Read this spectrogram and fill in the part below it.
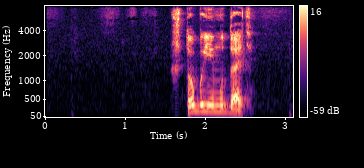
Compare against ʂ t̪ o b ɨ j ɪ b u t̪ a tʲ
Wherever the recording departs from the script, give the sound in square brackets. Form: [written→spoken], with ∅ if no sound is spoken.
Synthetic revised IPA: ʂ t̪ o b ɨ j ɪ [b→m] u [t̪→d̪] a tʲ

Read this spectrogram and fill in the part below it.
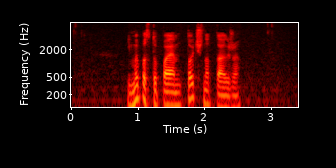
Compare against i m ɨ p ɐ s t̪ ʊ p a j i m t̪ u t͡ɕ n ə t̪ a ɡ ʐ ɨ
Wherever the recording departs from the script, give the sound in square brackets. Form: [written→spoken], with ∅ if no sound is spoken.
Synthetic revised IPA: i m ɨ p [ɐ→ə] s t̪ ʊ p a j [i→ɪ] m t̪ [u→o] t͡ɕ n ə t̪ a ɡ ʐ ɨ

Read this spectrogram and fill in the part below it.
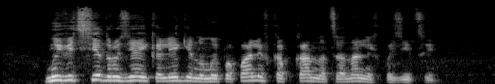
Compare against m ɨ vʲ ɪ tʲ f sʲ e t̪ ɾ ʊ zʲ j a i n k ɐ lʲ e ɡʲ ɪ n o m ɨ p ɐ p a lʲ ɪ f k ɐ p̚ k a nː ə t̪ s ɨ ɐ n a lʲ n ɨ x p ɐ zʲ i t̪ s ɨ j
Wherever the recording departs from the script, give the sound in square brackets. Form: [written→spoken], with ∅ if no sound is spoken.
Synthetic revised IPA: m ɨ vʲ ɪ tʲ f sʲ e [t̪→d̪] ɾ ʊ zʲ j a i [n→∅] k ɐ lʲ e ɡʲ ɪ n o m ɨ p ɐ p a lʲ ɪ f k ɐ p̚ k a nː ə t̪ s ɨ ɐ n a lʲ n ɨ x p ɐ zʲ i t̪ s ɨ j

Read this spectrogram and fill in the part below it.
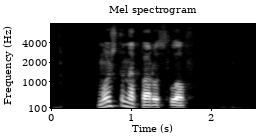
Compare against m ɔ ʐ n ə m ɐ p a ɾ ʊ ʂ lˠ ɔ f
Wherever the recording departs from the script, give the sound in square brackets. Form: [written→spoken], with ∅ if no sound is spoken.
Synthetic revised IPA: m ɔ ʐ n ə [m→n] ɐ p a ɾ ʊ [ʂ→s] lˠ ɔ f

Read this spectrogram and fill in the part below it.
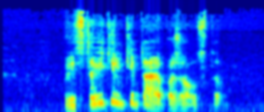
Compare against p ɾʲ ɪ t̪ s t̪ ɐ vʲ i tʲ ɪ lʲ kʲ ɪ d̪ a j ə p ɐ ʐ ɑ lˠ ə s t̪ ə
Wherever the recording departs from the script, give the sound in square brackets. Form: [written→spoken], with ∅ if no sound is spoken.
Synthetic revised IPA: p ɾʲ ɪ t̪ s t̪ ɐ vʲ i tʲ ɪ lʲ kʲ ɪ [d̪→t̪] a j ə p ɐ ʐ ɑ lˠ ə s t̪ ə

